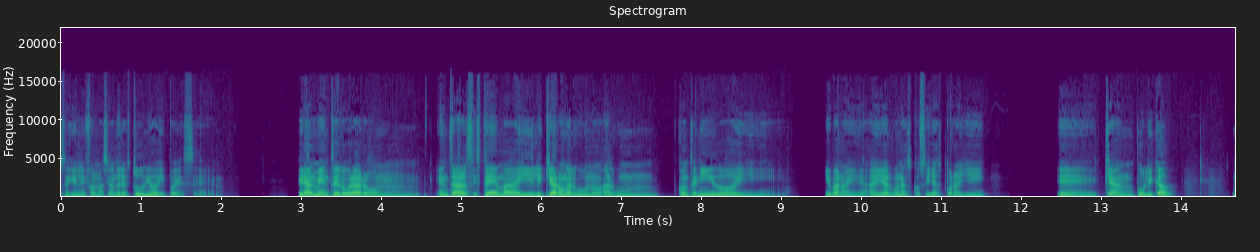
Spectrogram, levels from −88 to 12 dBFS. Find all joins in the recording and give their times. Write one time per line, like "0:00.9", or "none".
none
